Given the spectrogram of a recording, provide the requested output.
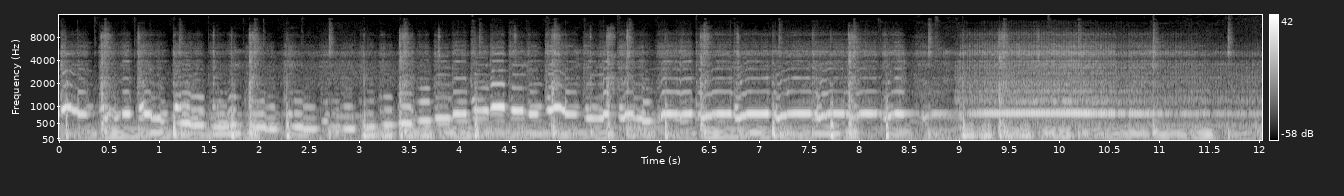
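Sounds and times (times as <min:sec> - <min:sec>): low sustained backing: 0:00.0 - 0:12.0
regular clicking beat: 0:00.0 - 0:12.0
wooden flute melody: 0:00.0 - 0:12.0.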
